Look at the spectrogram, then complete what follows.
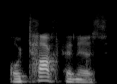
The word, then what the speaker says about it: autochthonous: It's A-U-T-O-C-H-T-H-O-N-U-S, Autochthonous.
